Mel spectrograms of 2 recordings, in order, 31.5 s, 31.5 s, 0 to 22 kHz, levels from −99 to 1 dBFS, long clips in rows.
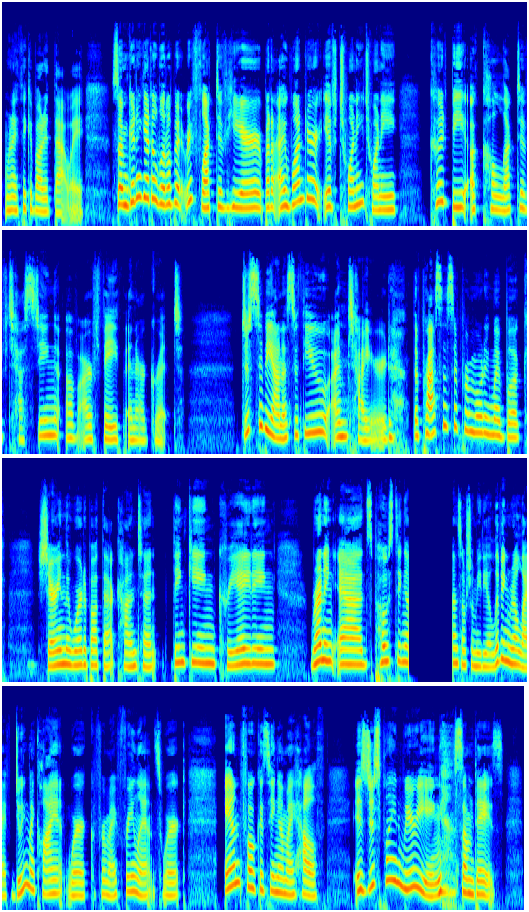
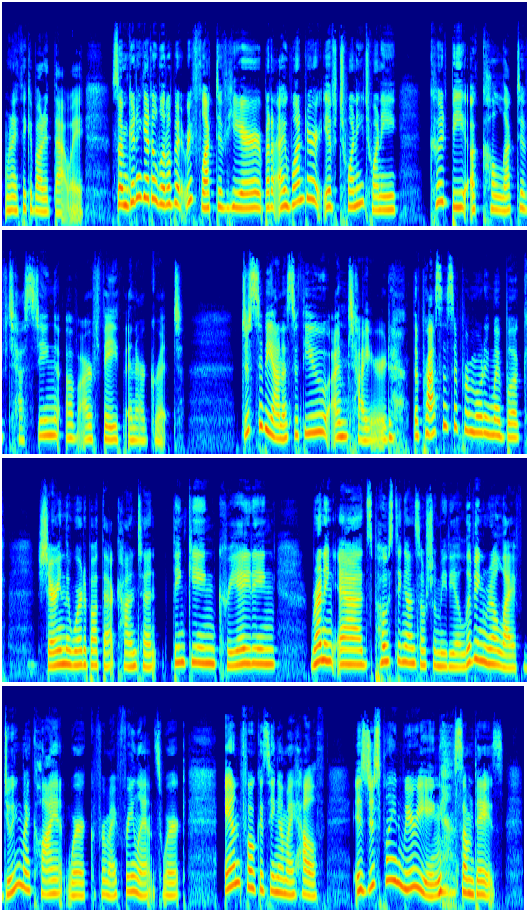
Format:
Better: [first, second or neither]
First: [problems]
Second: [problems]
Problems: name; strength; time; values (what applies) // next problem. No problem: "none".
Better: second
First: audio freezing; at 22 s for 0.5 s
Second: none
